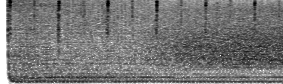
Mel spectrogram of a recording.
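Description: A low sustained drone, with a steady, regular high ticking laid over it, in a cinematic intro sound bed.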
